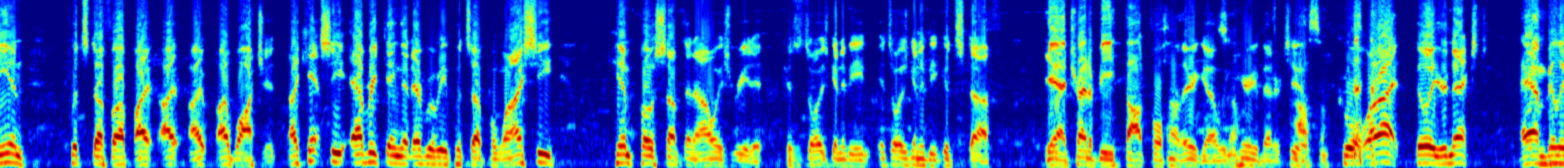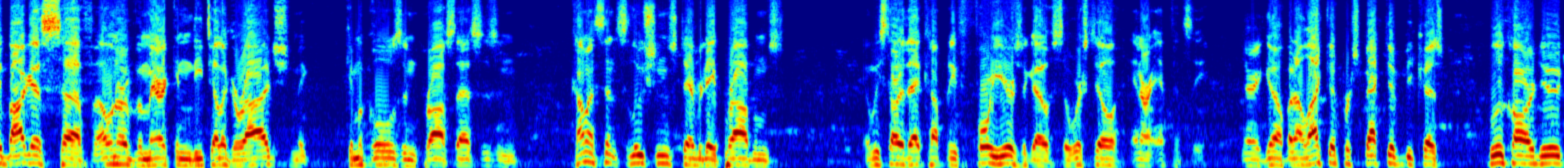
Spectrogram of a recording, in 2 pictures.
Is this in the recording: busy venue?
yes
